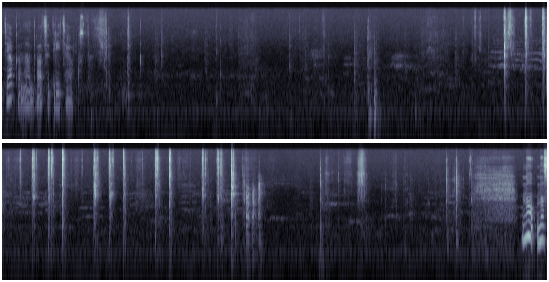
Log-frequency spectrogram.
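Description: A card is laid down softly on a cloth.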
